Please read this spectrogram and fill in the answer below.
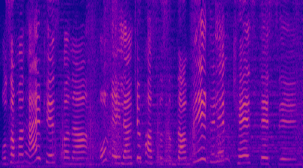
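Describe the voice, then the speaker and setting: A woman's voice: high-pitched, animated, moderate pace, loud music behind the voice. A woman voicing a chatty, oblivious oddball newspaper photographer in a Turkish cartoon dub. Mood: breezy.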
